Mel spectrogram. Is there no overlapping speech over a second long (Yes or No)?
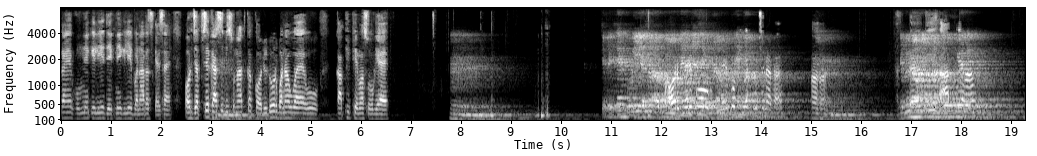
No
